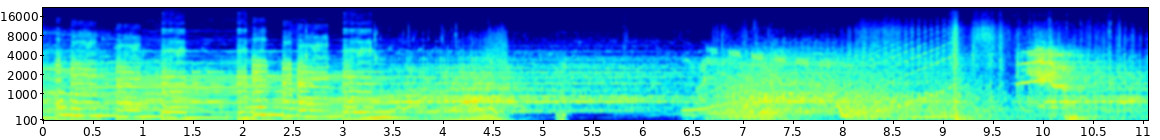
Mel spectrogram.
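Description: A horse whinnies loudly in a long, shrill, wavering neigh, then snorts and calls again, with some clattering and background noise.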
